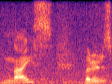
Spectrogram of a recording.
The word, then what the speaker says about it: Nice: But, uh, it is pronounced nice with an N. Nie. Um, kind of like niece and a nephew.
